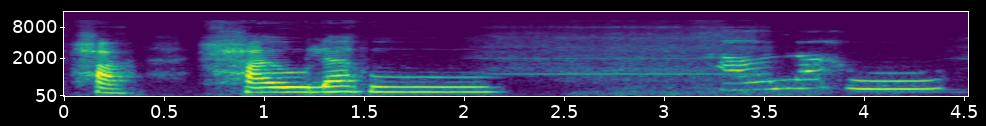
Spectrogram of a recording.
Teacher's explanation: So this ha is thick, ha, thick sound coming from your throat.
